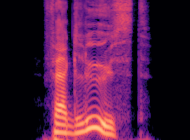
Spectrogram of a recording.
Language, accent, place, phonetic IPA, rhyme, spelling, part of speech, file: German, Germany, Berlin, [fɛɐ̯ˈɡlyːst], -yːst, verglühst, verb, De-verglühst.ogg
- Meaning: second-person singular present of verglühen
